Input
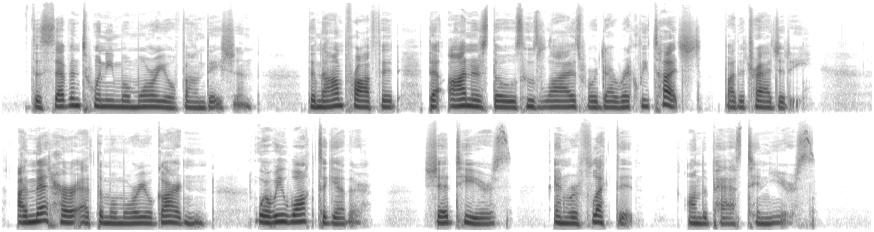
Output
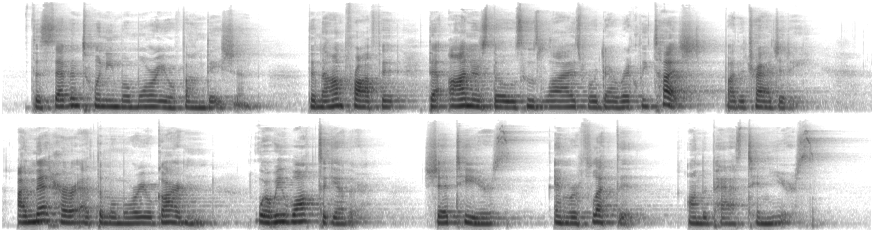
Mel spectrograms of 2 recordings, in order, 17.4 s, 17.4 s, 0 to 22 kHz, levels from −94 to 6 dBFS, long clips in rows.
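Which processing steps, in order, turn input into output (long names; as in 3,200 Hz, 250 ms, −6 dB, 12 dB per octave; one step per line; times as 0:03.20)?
coupled-rooms reverb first 0.59 s, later 1.6 s, from −18 dB, DRR 7 dB
level +5.5 dB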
